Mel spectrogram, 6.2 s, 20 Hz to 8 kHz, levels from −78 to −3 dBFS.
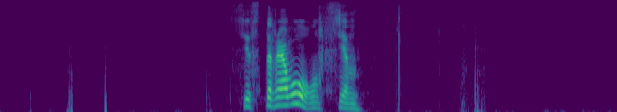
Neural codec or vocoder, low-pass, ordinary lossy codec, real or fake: codec, 16 kHz, 4.8 kbps, FACodec; none; none; fake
